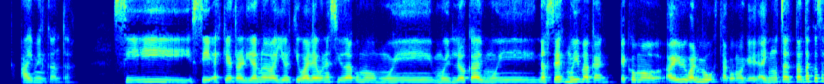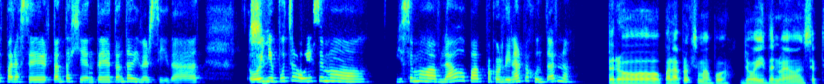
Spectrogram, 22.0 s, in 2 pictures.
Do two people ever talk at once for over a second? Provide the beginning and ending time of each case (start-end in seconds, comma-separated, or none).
none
